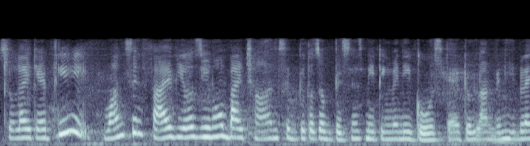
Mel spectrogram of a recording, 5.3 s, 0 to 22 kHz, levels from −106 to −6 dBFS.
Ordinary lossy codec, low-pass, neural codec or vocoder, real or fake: MP3, 64 kbps; 7.2 kHz; codec, 44.1 kHz, 7.8 kbps, Pupu-Codec; fake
